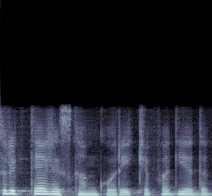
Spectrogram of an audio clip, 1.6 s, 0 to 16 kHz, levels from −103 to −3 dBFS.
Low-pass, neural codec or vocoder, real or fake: 7.2 kHz; codec, 16 kHz, about 1 kbps, DyCAST, with the encoder's durations; fake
